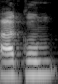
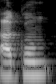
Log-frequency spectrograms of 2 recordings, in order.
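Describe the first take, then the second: Both takes have the same delivery.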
